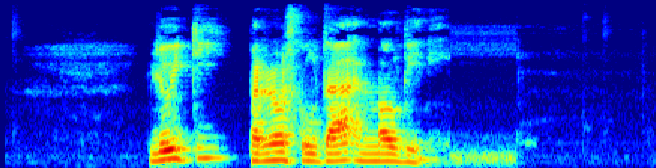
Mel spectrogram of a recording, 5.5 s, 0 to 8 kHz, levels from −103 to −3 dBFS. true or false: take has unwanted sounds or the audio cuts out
false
